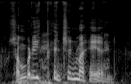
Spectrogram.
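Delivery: high, strained complaint; high pained complaint. Real, not acted. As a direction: complain while being pecked. Being pecked.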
